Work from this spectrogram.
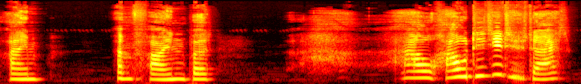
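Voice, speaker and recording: A woman playing a caring, dutiful young queen in an ASMR roleplay, speaking formally and softly with small hesitant stammers. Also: high voice. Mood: startled, amazed. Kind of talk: ASMR roleplay, scripted character acting.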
